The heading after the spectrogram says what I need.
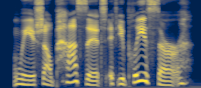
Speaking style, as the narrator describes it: said Conseil

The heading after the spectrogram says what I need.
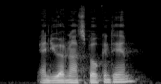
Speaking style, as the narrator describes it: she asked quickly

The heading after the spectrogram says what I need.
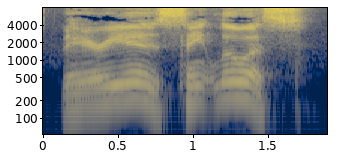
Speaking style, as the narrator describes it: Parnell called out

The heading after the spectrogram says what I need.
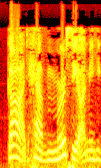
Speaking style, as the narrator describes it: he groaned

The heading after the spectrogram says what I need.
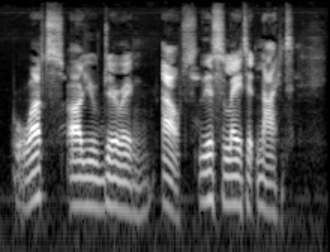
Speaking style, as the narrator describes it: He grumbles

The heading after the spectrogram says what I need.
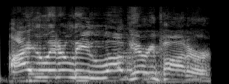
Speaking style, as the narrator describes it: screamed

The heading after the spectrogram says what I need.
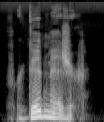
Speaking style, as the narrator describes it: mumbled to himself

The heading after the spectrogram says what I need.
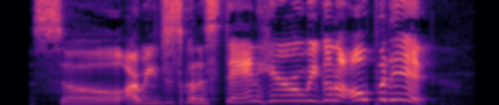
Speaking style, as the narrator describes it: Carr asked eagerly

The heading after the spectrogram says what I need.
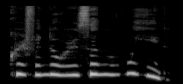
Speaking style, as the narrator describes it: shrieked Hermione, dancing up and down in her seat

